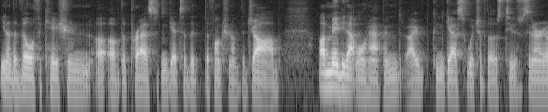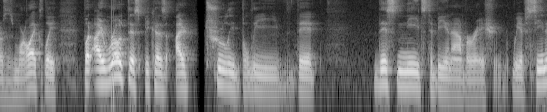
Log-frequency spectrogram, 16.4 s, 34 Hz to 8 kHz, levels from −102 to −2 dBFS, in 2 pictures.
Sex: male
